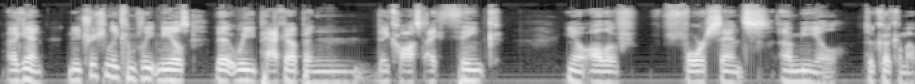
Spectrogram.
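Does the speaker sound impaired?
Yes: cleft lip and palate; treated as a baby.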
